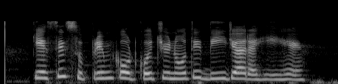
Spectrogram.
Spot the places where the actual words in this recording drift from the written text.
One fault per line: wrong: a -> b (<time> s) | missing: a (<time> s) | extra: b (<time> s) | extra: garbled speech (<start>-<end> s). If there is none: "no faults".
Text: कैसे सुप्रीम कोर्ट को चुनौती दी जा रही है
no faults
